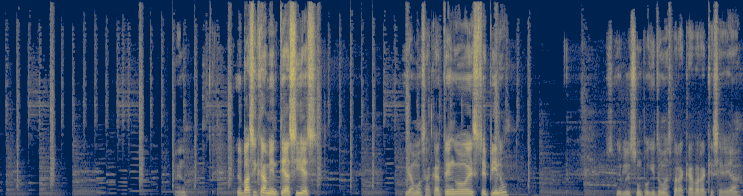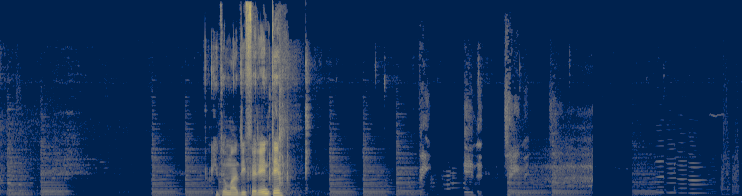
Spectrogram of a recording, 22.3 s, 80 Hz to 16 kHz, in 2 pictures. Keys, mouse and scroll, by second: 1.1 click, 1.6-1.9 scroll down 3, 1.9 middle click, 2.9-3.5 scroll down 1, 3.5-3.8 scroll up 3, 4.7 click, 6.6 1, 7.5 click, 8.3-10.0 drag, 10.6-13.2 middle drag, 13.4 click, 14.9 2, 15.6 click, 17.1 alt+click, 18.3 s, 20.3 click, 20.9 middle click, 22.0 middle click.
